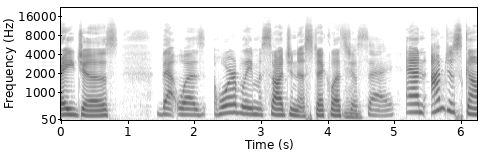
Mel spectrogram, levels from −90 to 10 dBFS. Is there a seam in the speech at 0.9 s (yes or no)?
no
